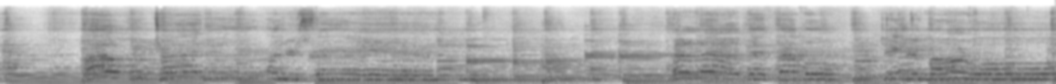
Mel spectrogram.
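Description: Live country band playing: acoustic and electric guitars and an electric bass, with a steady bass line under a lead melody that slides up and down in pitch.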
